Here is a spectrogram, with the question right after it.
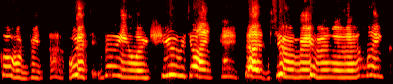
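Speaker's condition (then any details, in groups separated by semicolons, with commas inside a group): Cerebral palsy; much uncontrollable movement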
